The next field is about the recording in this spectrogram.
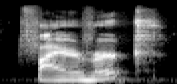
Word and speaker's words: Feuerwerk: And it's pronounced Feuerwerk in German.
